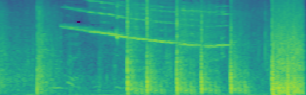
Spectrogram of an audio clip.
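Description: A firework rocket whistles as it shoots up.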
